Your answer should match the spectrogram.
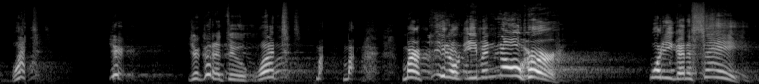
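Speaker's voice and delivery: incredulous wife, rising to a loud burst on her husband's name; startled wife. Retold or imitated. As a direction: play the wife who can't believe what he's about to do. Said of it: "And she goes".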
